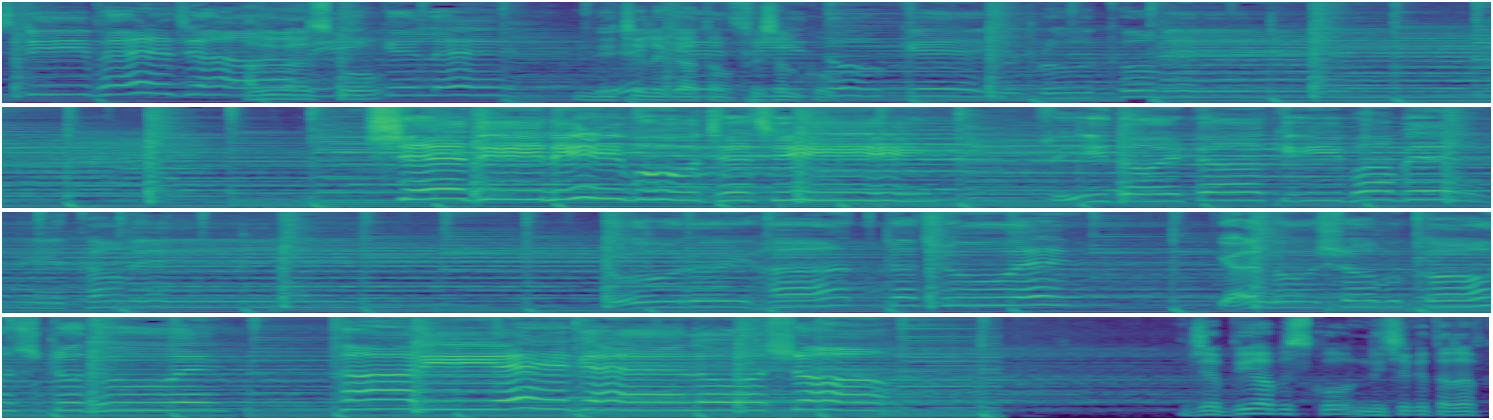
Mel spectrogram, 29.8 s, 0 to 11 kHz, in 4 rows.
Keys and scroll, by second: 27.3 space.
